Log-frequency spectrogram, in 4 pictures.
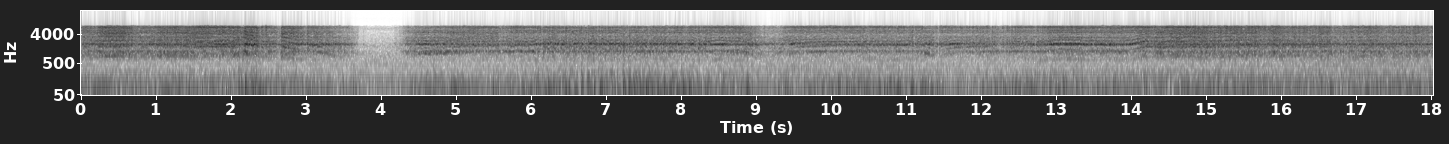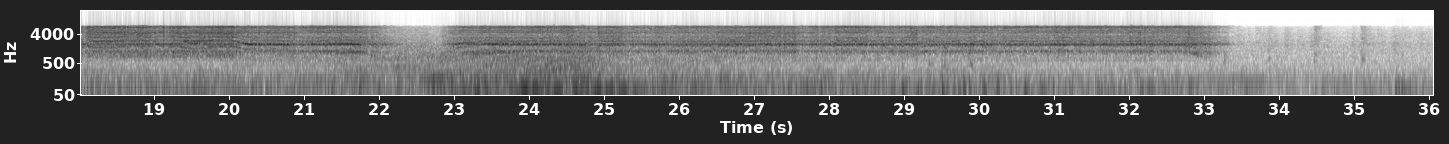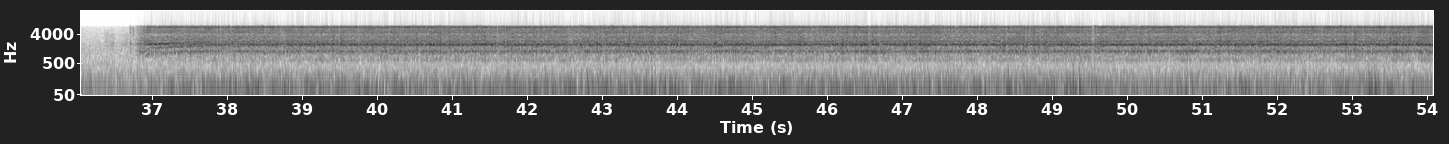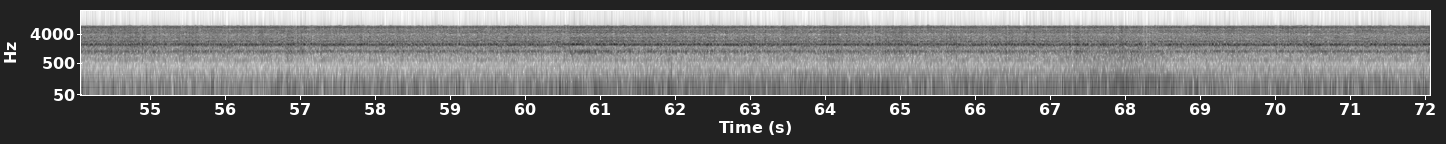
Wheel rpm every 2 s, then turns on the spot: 230, 140, 120, 160, 140, 150, 160, 220, 230, 220, 160, 70, 160, 160, 160, 160, 110, 0, 70, 160, 160, 160, 160, 160, 160, 160, 160, 160, 160, 160, 160, 160, 160, 160, 160, 160.
none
